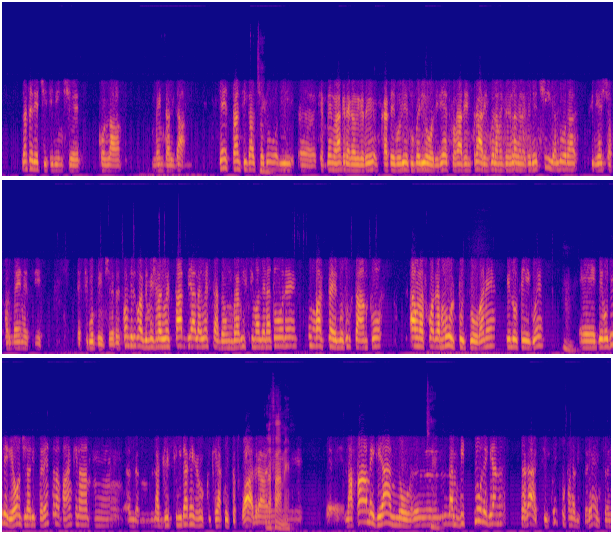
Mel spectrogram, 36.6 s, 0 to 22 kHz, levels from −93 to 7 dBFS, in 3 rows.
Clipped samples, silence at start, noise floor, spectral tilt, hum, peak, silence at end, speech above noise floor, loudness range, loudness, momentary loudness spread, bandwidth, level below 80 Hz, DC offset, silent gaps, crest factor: under 0.1%; 0.4 s; -59 dBFS; -8.5 dB/octave; none; 0 dBFS; 0 s; 39 dB; 8 LU; -20 LUFS; 16 LU; 5.2 kHz; -68 dBFS; under 0.1%; none; 20 dB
